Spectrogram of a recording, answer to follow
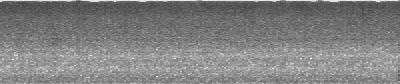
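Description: Steady hiss of biryani masala frying in oil in a pan.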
